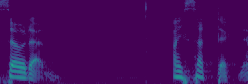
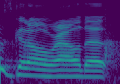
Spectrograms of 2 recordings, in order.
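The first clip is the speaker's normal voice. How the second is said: ordinary talk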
